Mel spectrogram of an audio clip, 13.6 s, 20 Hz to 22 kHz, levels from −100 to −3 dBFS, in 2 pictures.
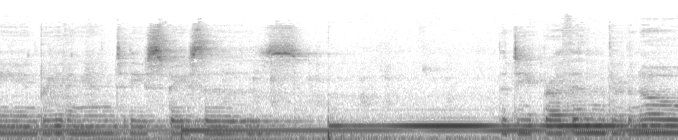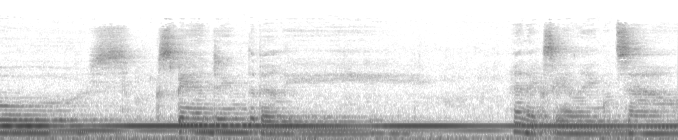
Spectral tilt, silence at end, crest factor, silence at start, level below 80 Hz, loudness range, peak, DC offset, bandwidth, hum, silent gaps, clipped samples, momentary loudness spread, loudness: -7 dB/octave; 0 s; 14 dB; 0 s; -56 dBFS; 7 LU; -24 dBFS; under 0.1%; 11 kHz; none; none; under 0.1%; 11 LU; -39 LUFS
